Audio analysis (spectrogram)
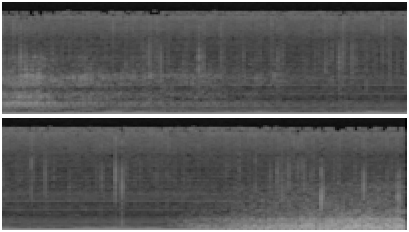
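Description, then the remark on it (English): A low, steady aircraft engine drone with layered harmonic hum swells into a louder, rougher roar over the last couple of seconds as it approaches overhead. No one speaks. “Pat, there's a kite coming. Isn't that the mosquito?”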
